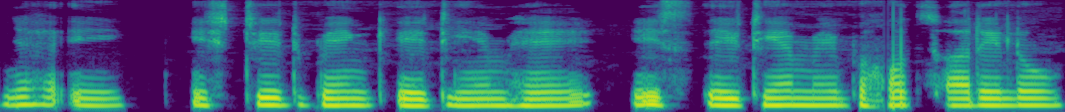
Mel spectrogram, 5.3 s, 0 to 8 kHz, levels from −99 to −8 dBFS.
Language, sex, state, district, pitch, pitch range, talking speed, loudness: Hindi, female, Bihar, Supaul, 185 Hz, 185-190 Hz, 160 wpm, -20 LUFS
